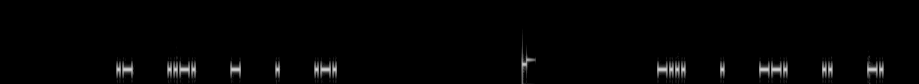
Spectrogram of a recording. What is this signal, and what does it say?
Morse code, heard as a keyed tone, about 37 wpm, spaced as for 18 wpm, 690 Hz. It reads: AFTER BEGIN
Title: 4x Character Spacing - Top 500 Words - 40wpm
